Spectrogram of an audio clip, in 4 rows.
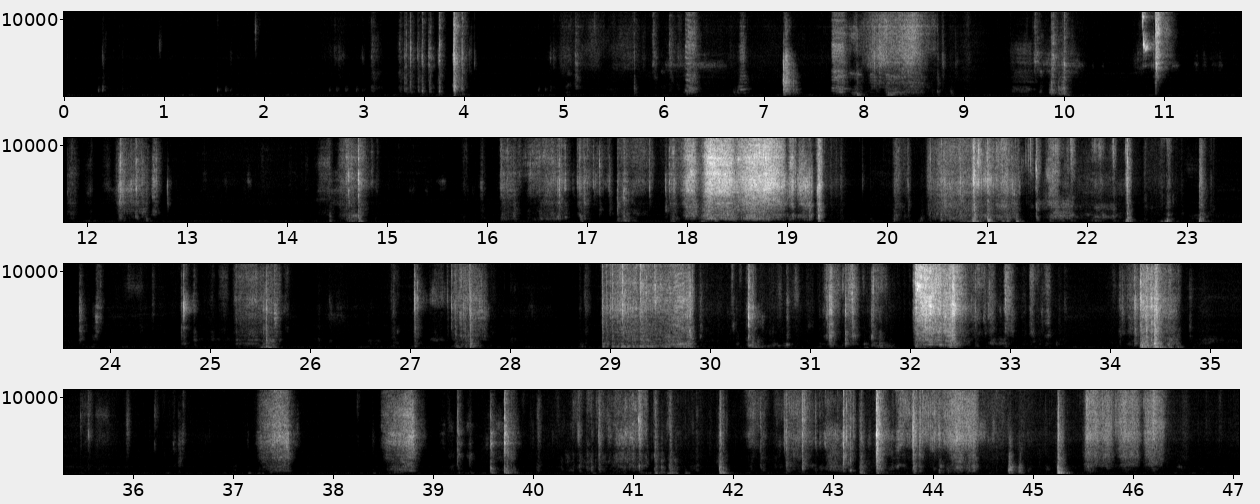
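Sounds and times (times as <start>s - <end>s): packing tape ripping: 16.2s - 19.4s, 31.2s - 32.9s.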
